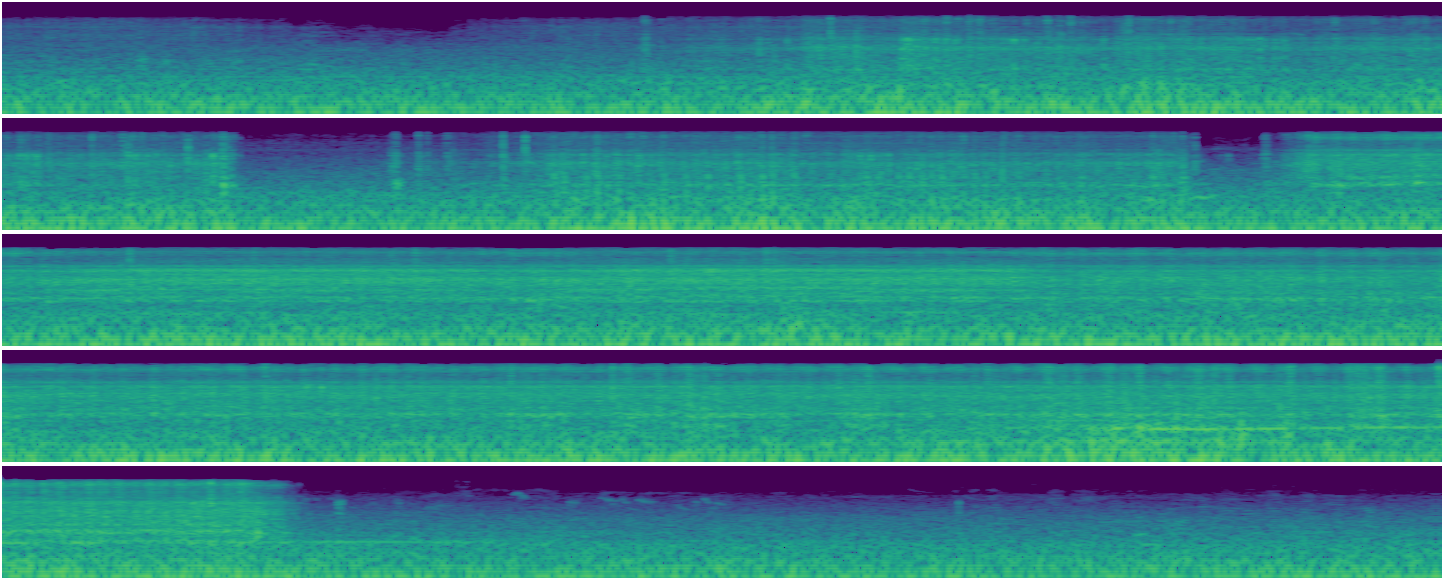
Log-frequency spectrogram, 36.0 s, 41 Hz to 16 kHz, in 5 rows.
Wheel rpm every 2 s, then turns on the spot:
0, 0, 20, 20, 10, 20, 20, 60, 70, 70, 70, 70, 70, 70, 70, 20, 0, 0.
4-8 10-14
